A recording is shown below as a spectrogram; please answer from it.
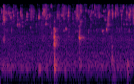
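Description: Rinse water being poured out of a plastic film developing tank, a thin stream splashing into a sink, with a few sharp drips.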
